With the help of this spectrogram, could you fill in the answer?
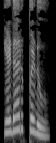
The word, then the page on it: ಎಡರ್ಪಡು: kannada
